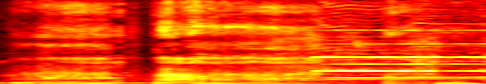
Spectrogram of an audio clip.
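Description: Background music with several short, low grunting animal vocalizations over it, and a brief noisy rustle near the start.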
